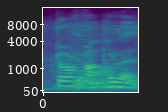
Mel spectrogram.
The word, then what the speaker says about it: Dorval: Dorval. Dorval. It's like the Montreal airport. Dorval.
